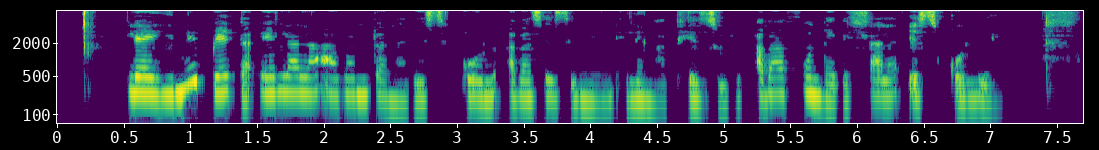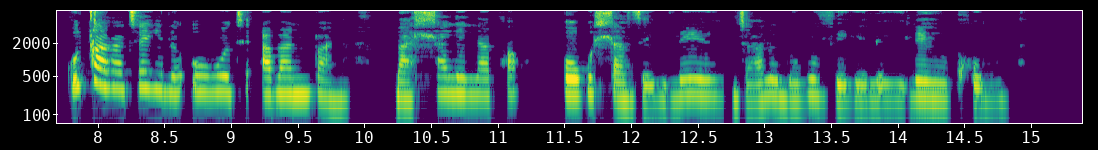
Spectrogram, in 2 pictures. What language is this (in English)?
North Ndebele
